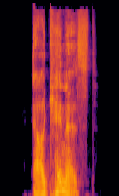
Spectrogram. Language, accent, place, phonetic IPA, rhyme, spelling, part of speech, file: German, Germany, Berlin, [ɛɐ̯ˈkɛnəst], -ɛnəst, erkennest, verb, De-erkennest.ogg
- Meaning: second-person singular subjunctive I of erkennen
